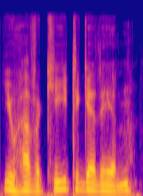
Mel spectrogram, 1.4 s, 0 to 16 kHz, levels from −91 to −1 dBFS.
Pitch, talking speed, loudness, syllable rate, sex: 125 Hz, 295 wpm, -15 LUFS, 5.3 syllables/s, male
